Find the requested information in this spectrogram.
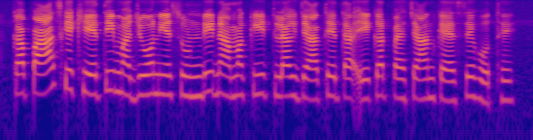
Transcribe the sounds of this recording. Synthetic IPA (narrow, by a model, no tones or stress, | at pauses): kɐpaːskekʰeːt̪imɐd͡ʒoːnjesʊ̃ɳɖinaːmɐkiːʈlɐɡd͡ʒaːt̪et̪aʔeːkəɾpɛɦt͡ʃaːnkɛːseɦoːt̪ʰeː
